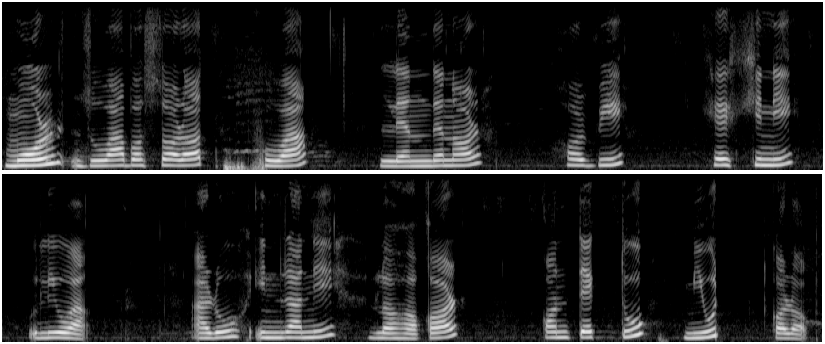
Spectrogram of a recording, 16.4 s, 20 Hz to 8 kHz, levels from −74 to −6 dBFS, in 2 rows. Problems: background sounds at intervals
